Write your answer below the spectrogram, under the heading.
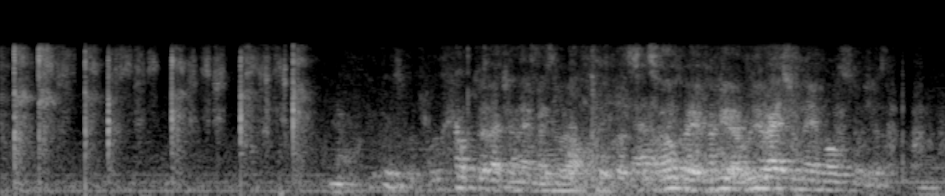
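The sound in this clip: Handwriting a name with a pen: a few quick, scratchy strokes, then a person talking over softer continued writing.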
